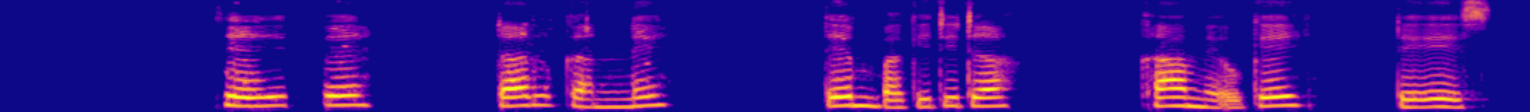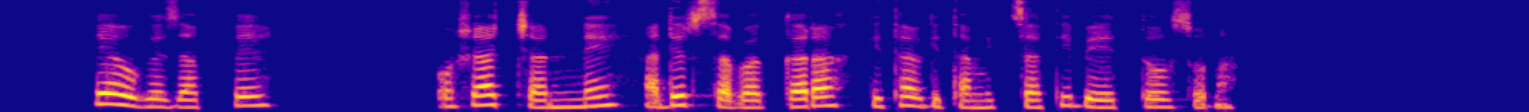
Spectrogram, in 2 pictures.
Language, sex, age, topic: Gamo, female, 25-35, government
